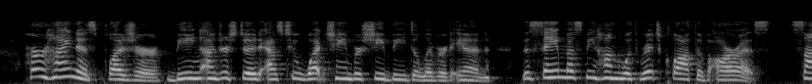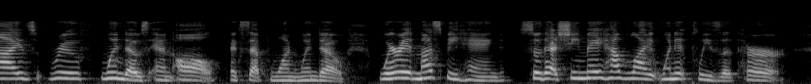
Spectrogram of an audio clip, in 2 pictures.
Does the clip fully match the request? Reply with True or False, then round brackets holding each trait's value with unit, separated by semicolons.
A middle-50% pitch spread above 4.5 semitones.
True (5.5 semitones)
